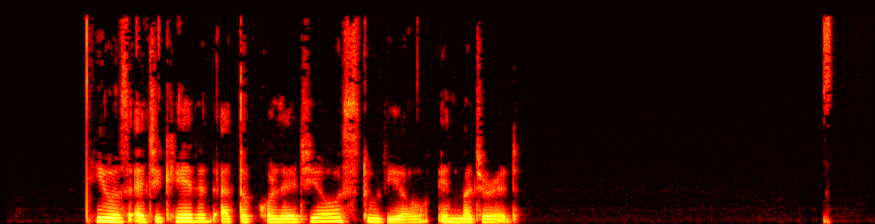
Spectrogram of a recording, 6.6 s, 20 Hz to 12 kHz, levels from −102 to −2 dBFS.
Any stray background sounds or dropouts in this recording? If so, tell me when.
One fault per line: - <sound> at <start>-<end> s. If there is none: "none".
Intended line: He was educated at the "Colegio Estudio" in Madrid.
none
